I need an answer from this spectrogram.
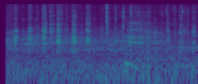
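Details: Dog panting right after running around, quick breathy bursts repeating about four times a second, steady and rhythmic throughout, with a person talking softly in the background.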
